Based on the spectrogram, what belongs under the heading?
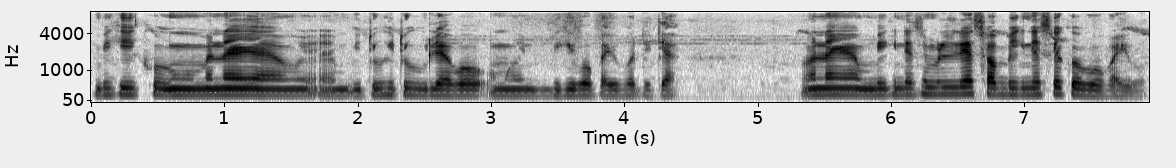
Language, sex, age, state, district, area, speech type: Assamese, female, 60+, Assam, Golaghat, rural, spontaneous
